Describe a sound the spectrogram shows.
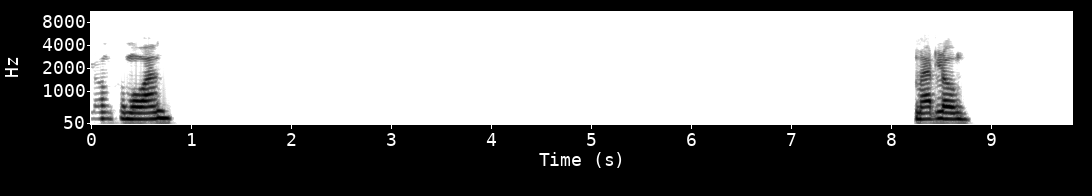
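A woman speaks in short bursts over an online call.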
